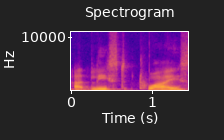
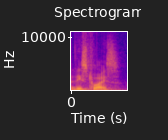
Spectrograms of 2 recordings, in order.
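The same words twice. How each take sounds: First: The T at the end of least is pronounced. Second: The T at the end of least is dropped. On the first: "instead of saying" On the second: "The first T disappears"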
